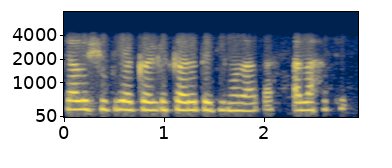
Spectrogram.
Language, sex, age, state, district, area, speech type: Kashmiri, female, 18-30, Jammu and Kashmir, Kulgam, rural, conversation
